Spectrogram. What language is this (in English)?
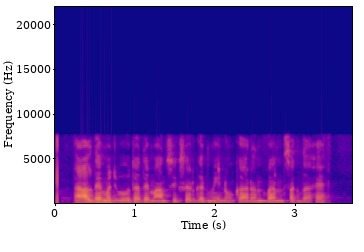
Punjabi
